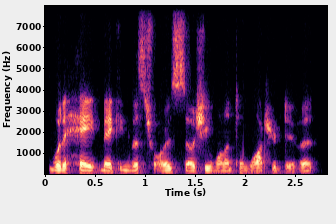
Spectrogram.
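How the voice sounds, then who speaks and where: A woman's voice: a bass voice, steady tone, a little fast, husky, dull audio. A woman running a tabletop game as game master, narrating casually among friends.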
